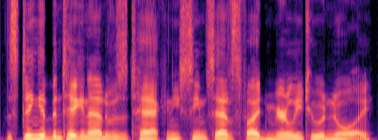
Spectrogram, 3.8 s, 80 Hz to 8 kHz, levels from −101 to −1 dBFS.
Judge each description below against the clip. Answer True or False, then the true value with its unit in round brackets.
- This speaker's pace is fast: True (255 wpm)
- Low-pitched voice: True (115 Hz)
